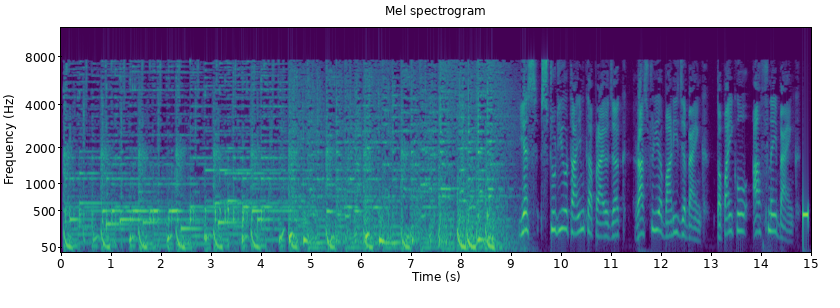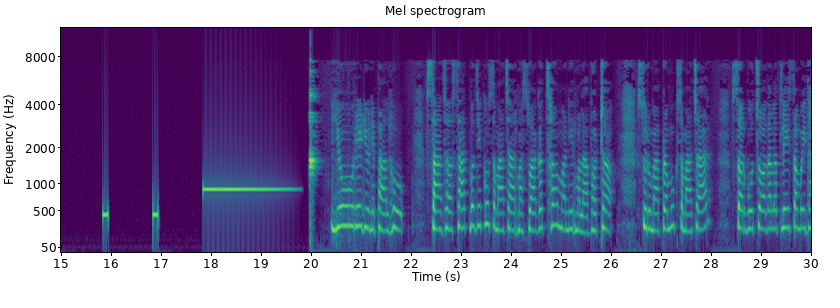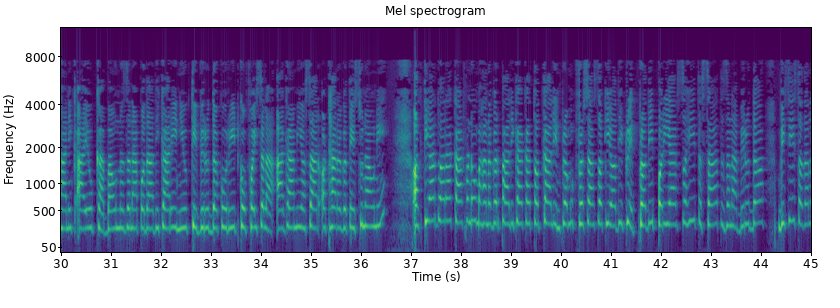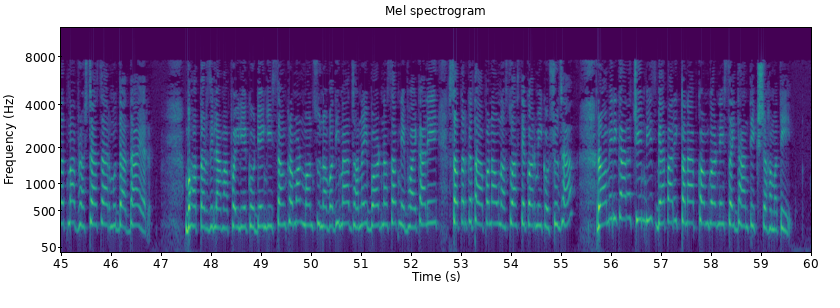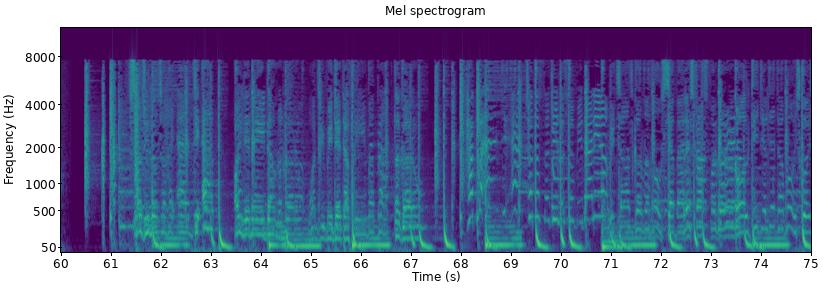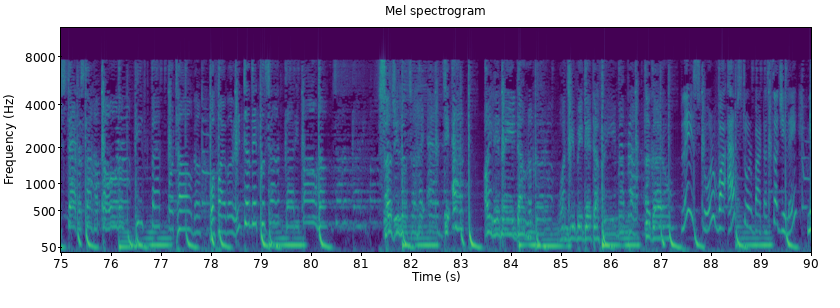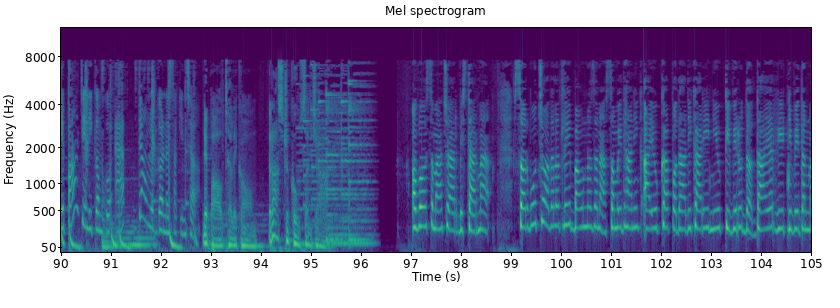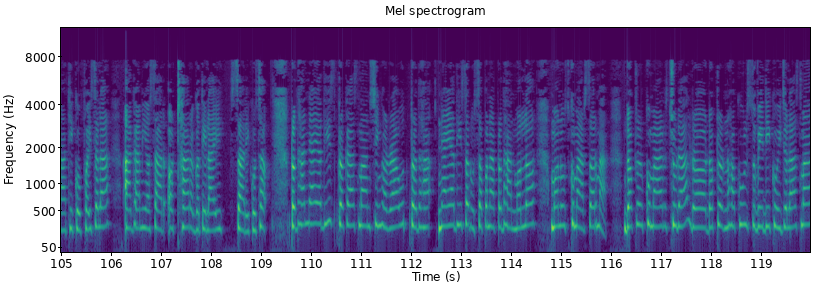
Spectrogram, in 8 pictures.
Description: बेलुकी ७ बजेको नेपाली समाचार : २८ जेठ , २०८२
7-PM-Nepali-NEWS-02-28.mp3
